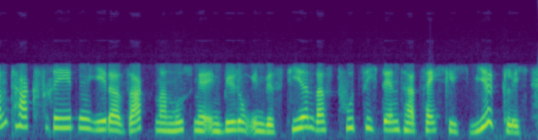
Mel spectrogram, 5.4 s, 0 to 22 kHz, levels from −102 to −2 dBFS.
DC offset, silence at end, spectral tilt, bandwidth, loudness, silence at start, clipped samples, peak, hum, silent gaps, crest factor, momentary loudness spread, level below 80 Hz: under 0.1%; 0 s; -9 dB/octave; 4.1 kHz; -20 LUFS; 0 s; under 0.1%; -2 dBFS; none; none; 18 dB; 4 LU; -68 dBFS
